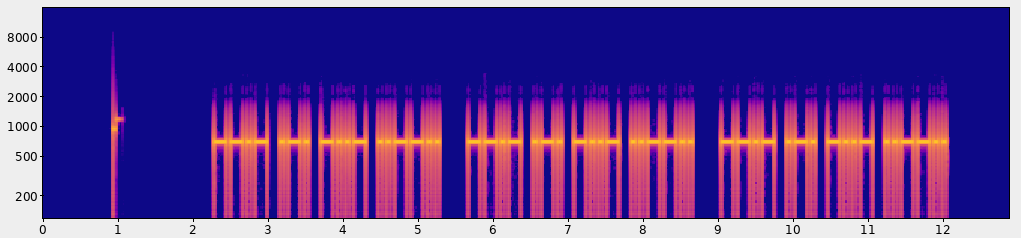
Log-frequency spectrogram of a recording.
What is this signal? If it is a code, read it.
Morse code, heard as a keyed tone, about 22 wpm, 700 Hz. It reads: QRX? QRX? QRX?
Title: Q-Codes Repeated 3x 22wpm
